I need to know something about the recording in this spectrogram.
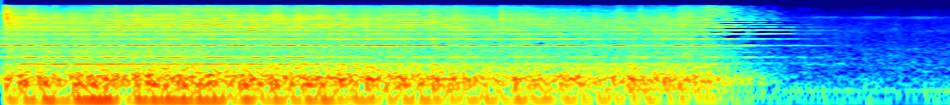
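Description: Brass music ending on a long, loud held chord that fades out about five seconds in.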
